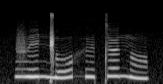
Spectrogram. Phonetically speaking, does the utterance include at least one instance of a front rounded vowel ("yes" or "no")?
yes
